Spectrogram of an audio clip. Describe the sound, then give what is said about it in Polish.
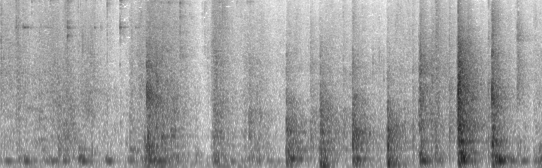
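A door that was left unlocked opens and someone comes in, with a string of moderately loud thumps and scuffs, like the door knocking and steps crossing the floor, and no one speaking. “Widzę, że nie zamknąłem drzwi.”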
